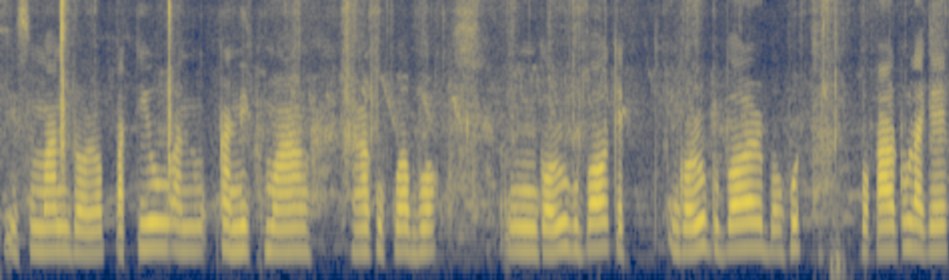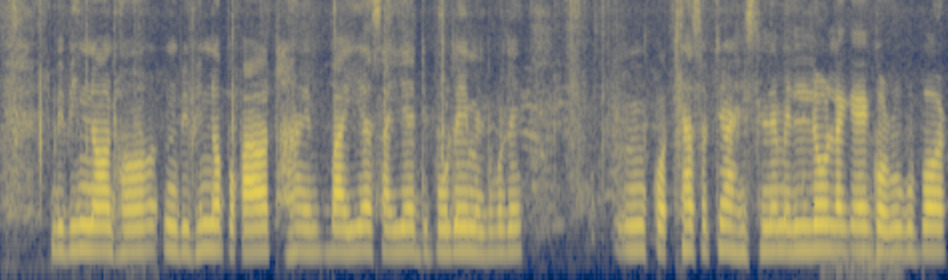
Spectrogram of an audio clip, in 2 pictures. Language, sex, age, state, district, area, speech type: Assamese, female, 18-30, Assam, Sivasagar, rural, spontaneous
